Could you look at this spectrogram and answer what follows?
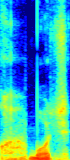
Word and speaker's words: Bosch: Oke, selain mendistribusikan produk Toto, Surya Pertiwi juga mendistribusikan beberapa produk brand lain seperti Villeroy and Bosch, bacanya gimana? Bosch gitu ya, Stiebel Atron ya, dan lain-lain gitu ya.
